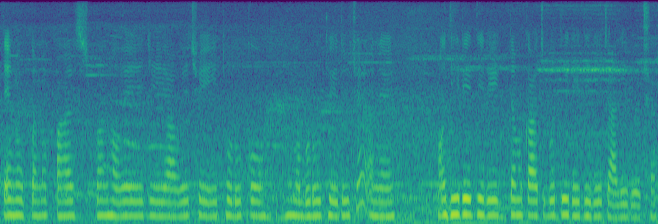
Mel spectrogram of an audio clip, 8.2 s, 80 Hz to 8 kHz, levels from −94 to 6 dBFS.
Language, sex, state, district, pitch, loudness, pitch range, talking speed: Gujarati, female, Gujarat, Gandhinagar, 190 Hz, -17 LUFS, 185-195 Hz, 170 wpm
